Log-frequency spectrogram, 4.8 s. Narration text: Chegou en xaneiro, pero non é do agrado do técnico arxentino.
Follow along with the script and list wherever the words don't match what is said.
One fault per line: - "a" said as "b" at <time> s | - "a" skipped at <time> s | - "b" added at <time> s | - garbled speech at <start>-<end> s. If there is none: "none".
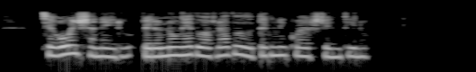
none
